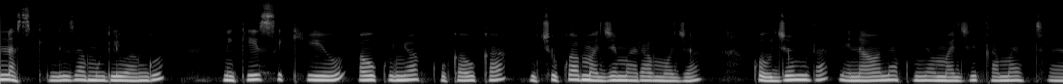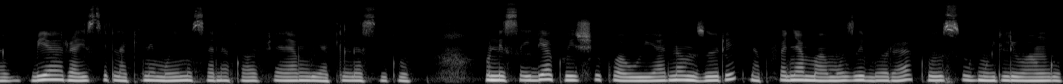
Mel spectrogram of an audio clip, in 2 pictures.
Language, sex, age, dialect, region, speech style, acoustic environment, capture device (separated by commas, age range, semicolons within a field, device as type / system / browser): Swahili, female, 25-34, Kenya - Nairobi Sheng-influenced, Kenya, relaxed; focused; happy, silence; nature; appliances; people talking, mobile / Linux / Chrome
